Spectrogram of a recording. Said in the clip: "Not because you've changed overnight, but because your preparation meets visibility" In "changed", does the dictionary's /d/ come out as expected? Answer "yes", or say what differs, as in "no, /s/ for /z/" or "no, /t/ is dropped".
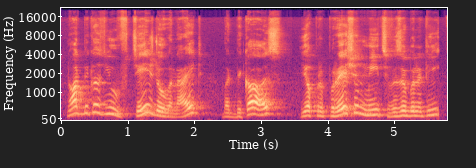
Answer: yes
